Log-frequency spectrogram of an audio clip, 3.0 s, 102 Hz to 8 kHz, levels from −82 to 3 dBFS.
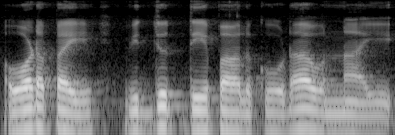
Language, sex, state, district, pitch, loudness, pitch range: Telugu, male, Telangana, Hyderabad, 110 Hz, -18 LUFS, 105-115 Hz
